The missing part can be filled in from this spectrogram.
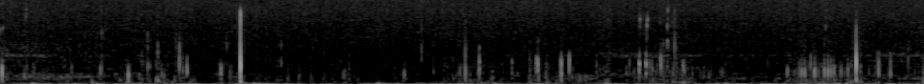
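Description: Low gurgling rumbles with small pops and bubbling from an adult's stomach, the ordinary growling of gas and fluid moving through the gut.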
